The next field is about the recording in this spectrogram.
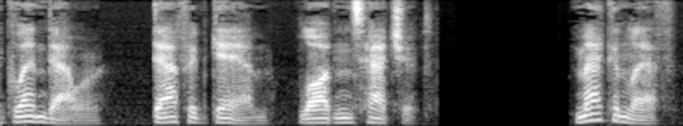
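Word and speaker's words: Machynlleth: daff gam Laden's Hatchet Mackle pronounced machun is one of the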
